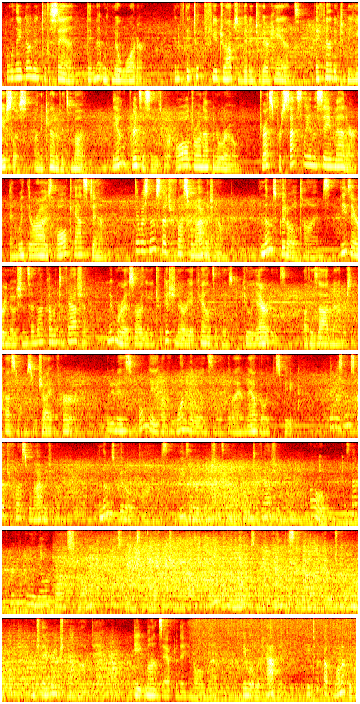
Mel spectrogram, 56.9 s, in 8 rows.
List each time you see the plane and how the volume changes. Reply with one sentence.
The plane can be heard from 0.0 to 56.8 s, getting louder.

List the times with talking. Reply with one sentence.
You can hear the talking from 0.1 to 18.8 s and from 19.4 to 56.8 s.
